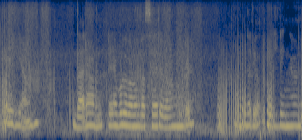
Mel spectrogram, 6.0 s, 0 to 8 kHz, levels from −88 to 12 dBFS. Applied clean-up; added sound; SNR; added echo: none; none; none; none.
